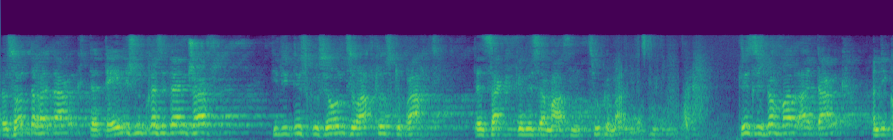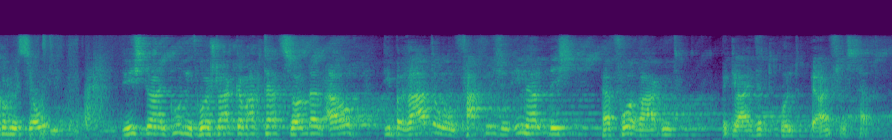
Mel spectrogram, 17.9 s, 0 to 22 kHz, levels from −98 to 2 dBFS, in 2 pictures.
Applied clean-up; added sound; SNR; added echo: neural separator model SepFormer DNS4.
